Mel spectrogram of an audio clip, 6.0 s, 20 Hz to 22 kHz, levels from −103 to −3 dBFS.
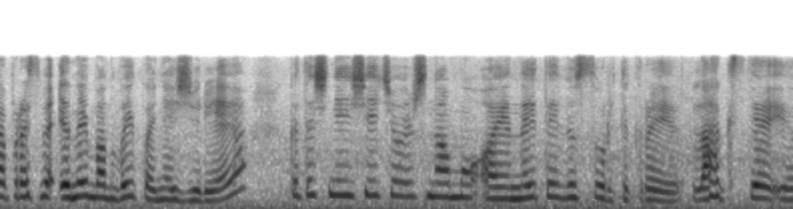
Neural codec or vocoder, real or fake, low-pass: none; real; 7.2 kHz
